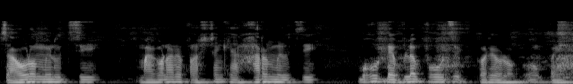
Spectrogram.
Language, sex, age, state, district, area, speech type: Odia, male, 30-45, Odisha, Cuttack, urban, spontaneous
